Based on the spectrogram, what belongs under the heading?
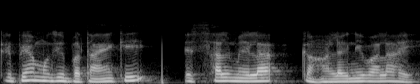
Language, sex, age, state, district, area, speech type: Hindi, male, 45-60, Rajasthan, Jaipur, urban, read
